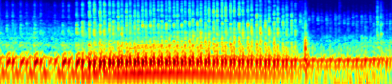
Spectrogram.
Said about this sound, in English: I like your ride. I like your motorcycle. Yeah.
